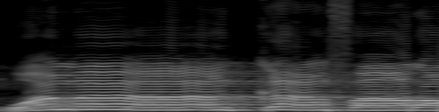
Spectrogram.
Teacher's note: kita baca ro berbaris fathah kita baca baris di atas kita baca tebal kita baca tafkhim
